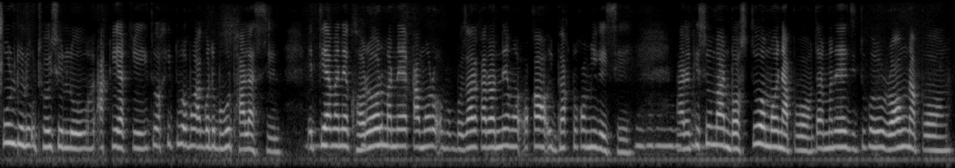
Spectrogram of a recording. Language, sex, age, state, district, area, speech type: Assamese, female, 45-60, Assam, Udalguri, rural, spontaneous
